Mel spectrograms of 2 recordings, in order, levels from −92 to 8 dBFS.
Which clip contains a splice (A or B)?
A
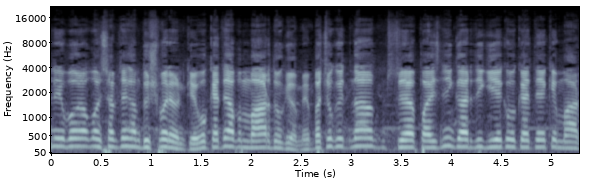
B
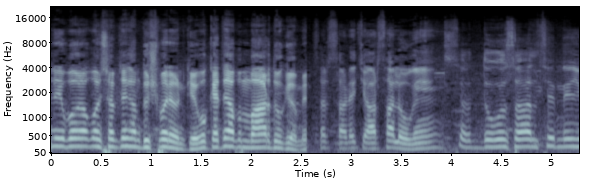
B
